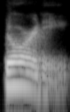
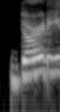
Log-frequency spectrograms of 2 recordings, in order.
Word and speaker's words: Daugherty: with us U my guest today is Anna dhy did I pronounce that correctly Dy like party you were close Dy like party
